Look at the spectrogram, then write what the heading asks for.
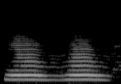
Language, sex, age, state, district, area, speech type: Maithili, female, 30-45, Bihar, Samastipur, urban, conversation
